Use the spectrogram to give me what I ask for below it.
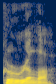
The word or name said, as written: gorilla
